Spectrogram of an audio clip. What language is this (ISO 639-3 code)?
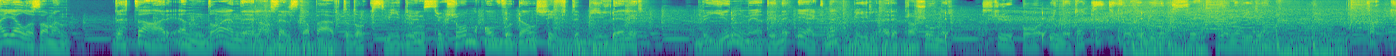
nor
